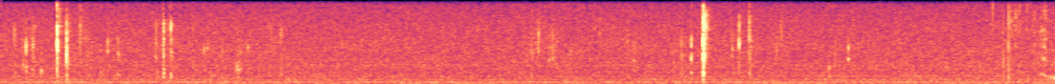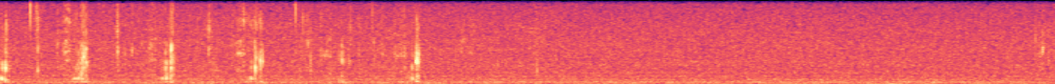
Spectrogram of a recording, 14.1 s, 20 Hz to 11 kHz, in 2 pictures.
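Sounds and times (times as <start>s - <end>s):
faint low hum: 0.0s - 14.0s
crunchy chewing: 6.7s - 9.9s.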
